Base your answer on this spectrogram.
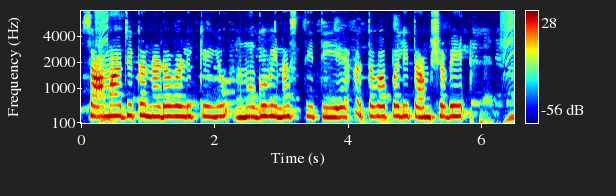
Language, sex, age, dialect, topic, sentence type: Kannada, female, 18-24, Mysore Kannada, banking, question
